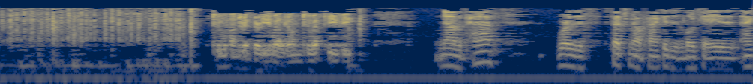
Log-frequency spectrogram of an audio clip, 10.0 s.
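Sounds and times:
typing a password on a computer keyboard: 0.0s - 2.7s
speech: 3.0s - 4.8s, 5.8s - 6.7s, 7.4s - 10.0s.

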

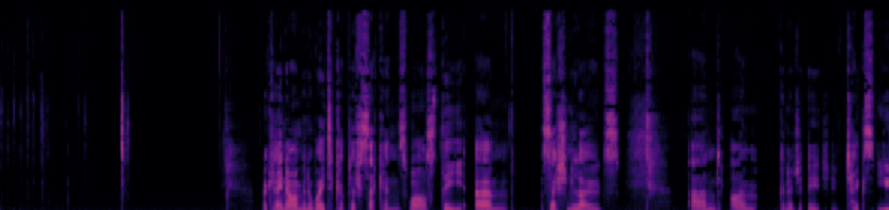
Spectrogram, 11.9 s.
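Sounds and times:
typing username and password on a computer keyboard: 0.0s - 1.8s
speech: 3.5s - 11.8s.

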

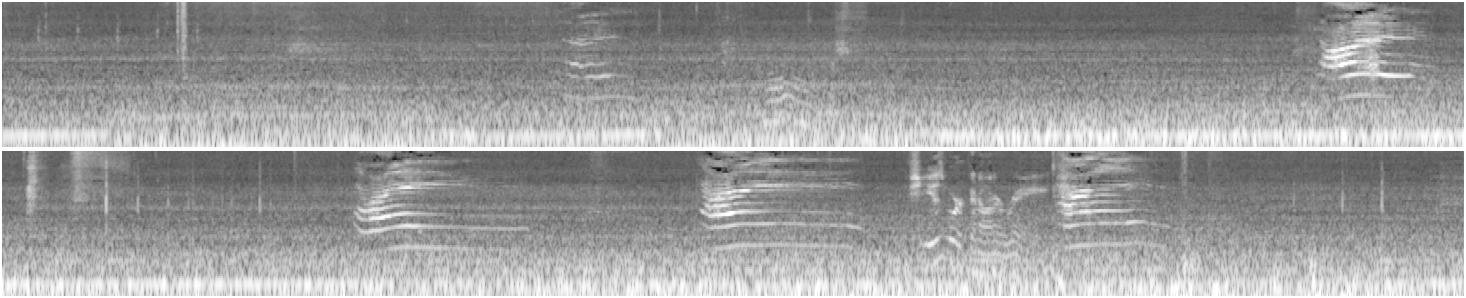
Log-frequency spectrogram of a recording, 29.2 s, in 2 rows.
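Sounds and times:
steady low engine-like rumble: 0.0s - 21.6s, 22.2s - 29.2s
cat growling and yowling: 13.2s - 14.2s, 18.2s - 19.9s, 21.6s - 23.2s, 25.2s - 26.3s.

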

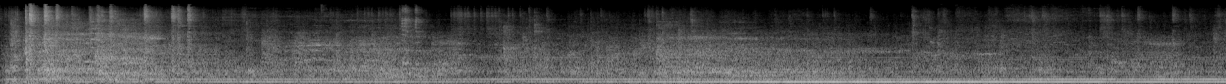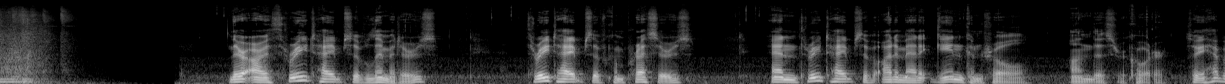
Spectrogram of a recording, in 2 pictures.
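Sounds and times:
garage door closing with motor drone and rattling: 0.0s - 13.2s
speech: 14.6s - 16.7s, 17.6s - 19.2s, 20.0s - 24.5s.

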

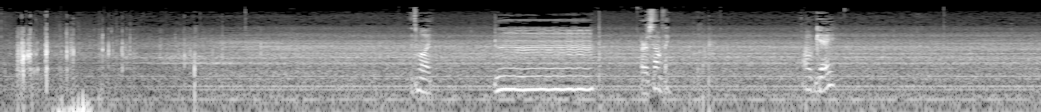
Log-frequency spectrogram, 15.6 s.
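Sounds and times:
hum inside a running refrigerator: 0.0s - 15.6s
louder buzzing tone: 0.8s - 9.4s
speech: 6.2s - 6.6s, 7.4s - 8.4s, 9.6s - 10.2s, 12.1s - 12.6s.

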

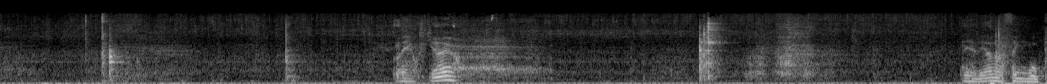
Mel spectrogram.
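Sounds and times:
garlic sizzling in a dish in a hot pan: 0.0s - 10.4s
speech: 4.0s - 4.8s, 9.6s - 10.4s
stirring scrapes mixing garlic through a dish in a hot pan: 7.3s - 8.5s.

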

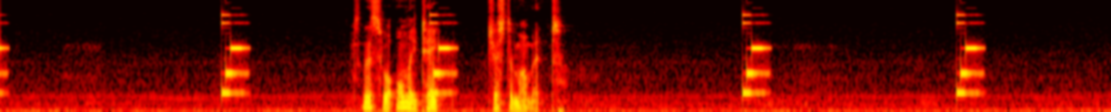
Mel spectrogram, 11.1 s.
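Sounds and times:
faint steady hum: 0.0s - 11.1s
software installation progress chime: 2.2s - 2.5s, 4.3s - 4.6s, 7.4s - 7.8s, 9.6s - 9.9s
speech: 3.6s - 5.7s.

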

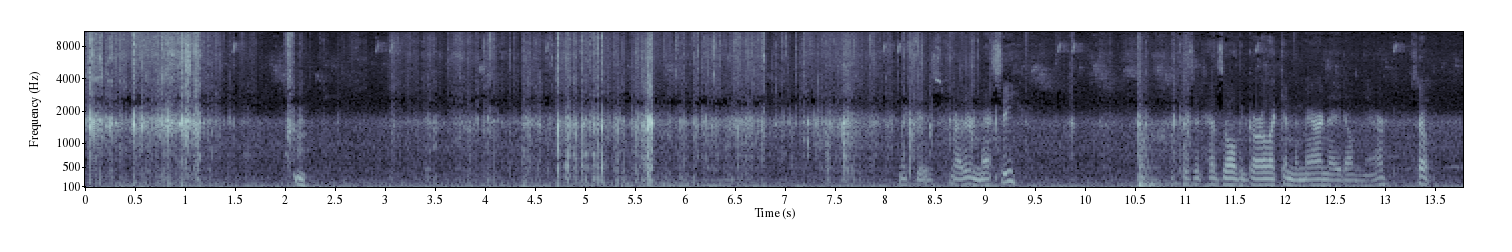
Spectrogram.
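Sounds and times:
aluminum foil unwrapped from a garlic-marinated brisket: 0.0s - 2.2s, 3.0s - 9.4s
speech: 2.1s - 2.3s, 8.2s - 9.5s, 11.1s - 13.6s.

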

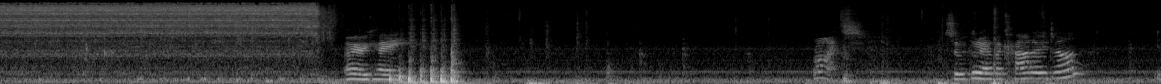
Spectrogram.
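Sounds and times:
running tap water as hands are washed: 0.0s - 3.4s
speech: 3.4s - 4.5s, 9.5s - 10.9s.

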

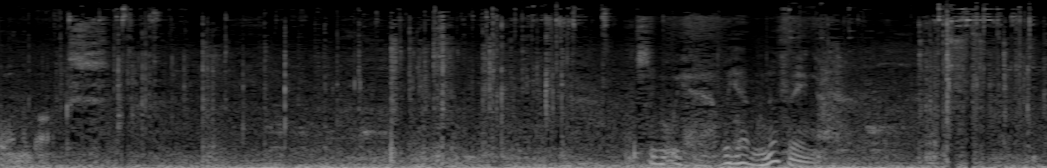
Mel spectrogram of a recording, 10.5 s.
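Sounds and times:
keys jangling at a mailbox: 1.0s - 6.4s, 7.8s - 10.4s
speech: 6.5s - 8.4s.

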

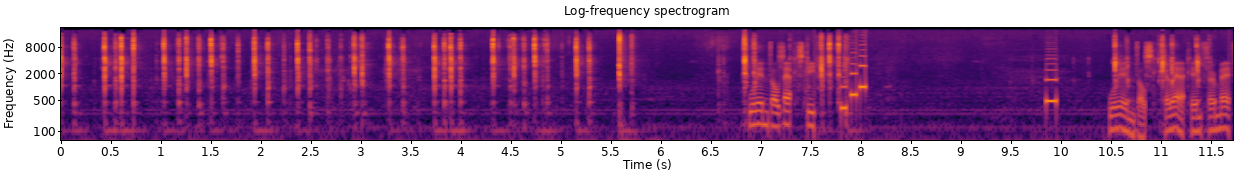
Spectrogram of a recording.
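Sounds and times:
computer keyboard typing a password during Windows XP setup: 0.0s - 5.8s, 6.8s - 8.0s, 10.5s - 11.7s
speech: 6.9s - 7.6s, 10.5s - 11.7s.

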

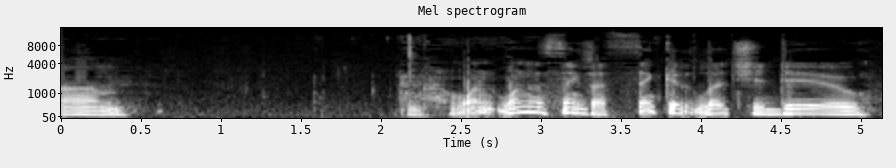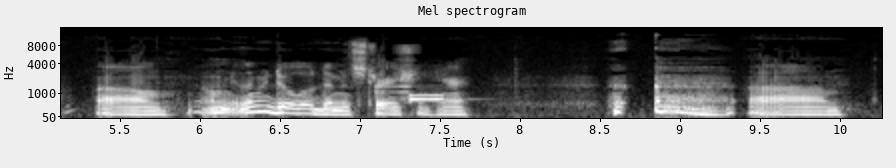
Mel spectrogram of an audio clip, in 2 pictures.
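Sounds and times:
speech: 0.0s - 0.5s, 2.2s - 7.8s, 9.4s - 10.1s
machine electronic beep as it switches off: 7.1s - 7.9s.

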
